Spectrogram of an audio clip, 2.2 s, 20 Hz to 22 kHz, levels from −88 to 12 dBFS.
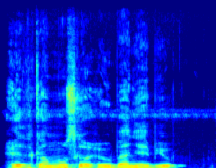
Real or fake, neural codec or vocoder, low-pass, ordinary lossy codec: real; none; none; none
